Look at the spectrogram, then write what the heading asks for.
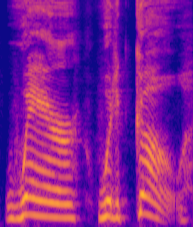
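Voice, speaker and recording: A woman playing a knowing, imperious rebel captor who speaks deliberately and probingly in a radio sci-fi drama. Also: mid-range voice. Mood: insistent. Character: commanding, knowing rebel captor challenging orthodox belief. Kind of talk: cold-read old-time radio sci-fi drama.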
